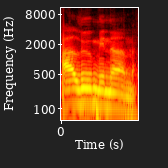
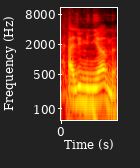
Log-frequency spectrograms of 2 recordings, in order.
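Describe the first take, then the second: First: The word has four syllables, ending in -num. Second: The word has five syllables, ending in -nium. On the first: The speaker calls it right. "there's no I at the end" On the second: The speaker calls it wrong. "It's aluminum and not nyum"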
